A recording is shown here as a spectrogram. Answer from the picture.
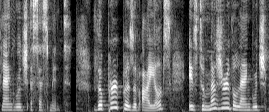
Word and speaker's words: IELTS: i am going to talk about the acronym i e l t s this is pronounced as ielts ielts is the international english language testing system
